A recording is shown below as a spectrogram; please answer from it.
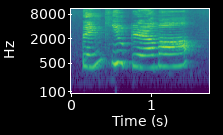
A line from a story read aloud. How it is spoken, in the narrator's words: both children exclaimed as they hugged her tight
